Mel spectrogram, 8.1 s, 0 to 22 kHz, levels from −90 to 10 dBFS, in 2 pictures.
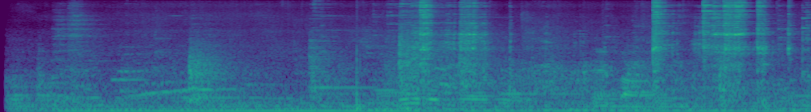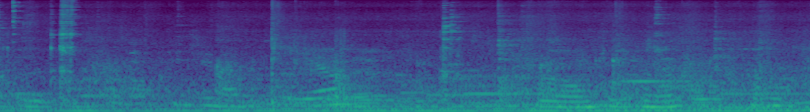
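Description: The clip is a recording of sounds, and nothing is technically wrong with it.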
